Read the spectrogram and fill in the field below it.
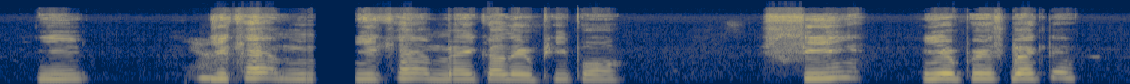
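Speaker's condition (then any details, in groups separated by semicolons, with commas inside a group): Cerebral palsy; from birth, wheelchair user; not progressive, some symptoms worsening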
